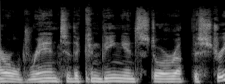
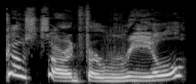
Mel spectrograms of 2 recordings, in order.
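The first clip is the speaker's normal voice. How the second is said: higher, slower scoffing holler; yell; 6 semitones higher, slower than usual. A narrator's reading. Kipper dismissing the ghost, raised scoffing voice. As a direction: insist with drawn-out disbelief. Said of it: "Kipper yelled".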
